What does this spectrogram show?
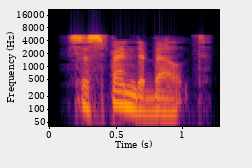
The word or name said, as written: suspender-belt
